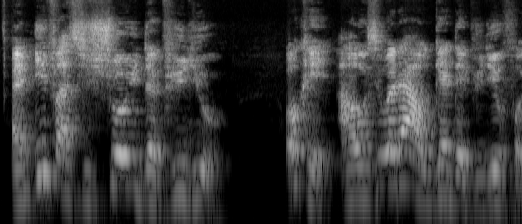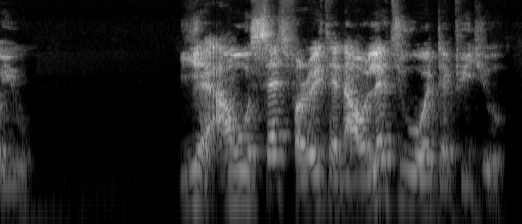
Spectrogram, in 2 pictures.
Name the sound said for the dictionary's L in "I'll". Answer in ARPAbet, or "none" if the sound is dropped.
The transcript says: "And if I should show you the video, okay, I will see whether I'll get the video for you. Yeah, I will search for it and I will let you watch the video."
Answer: W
